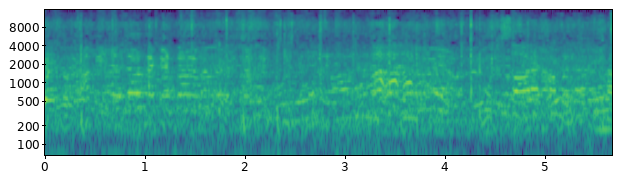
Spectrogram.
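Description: A crowd of young people chatters and calls out nearby outdoors.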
